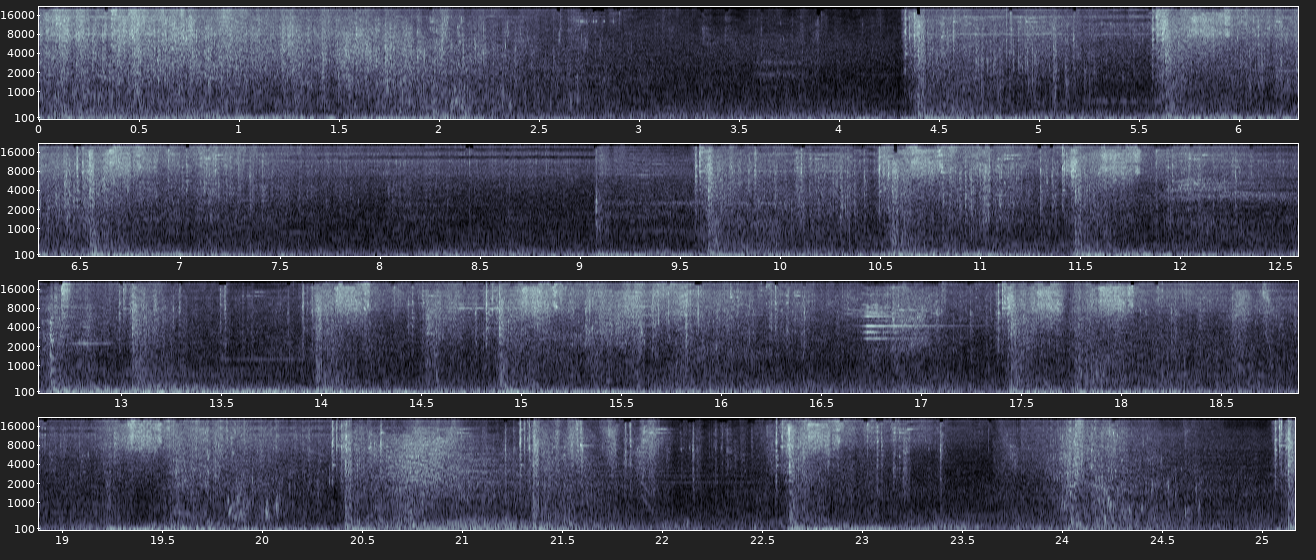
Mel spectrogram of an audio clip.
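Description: Sniper rifle gunfire in the dark fantasy shooter Witchfire, heavy booming shots and blasts repeating throughout a dense, loud combat mix with rumbling impacts and effects layered continuously.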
